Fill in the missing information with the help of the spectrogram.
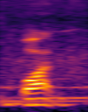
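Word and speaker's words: を: Next one is this one. Oh. The o, which is usually pronounced as o, but you write it as wo.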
